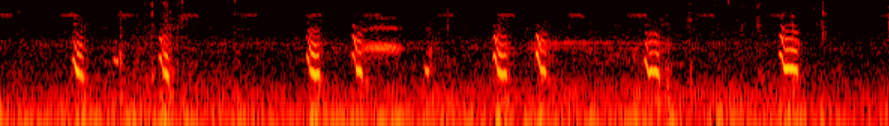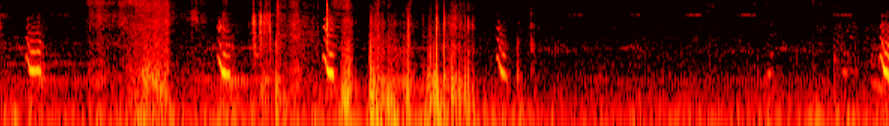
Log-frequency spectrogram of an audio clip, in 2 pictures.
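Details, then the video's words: Francolin (partridge, called teetar) giving sharp, high downward-sliding notes repeated irregularly about every half second, with bursts of rustling near the end. "pheasant bird sound, partridge voice, teetar awaz"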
